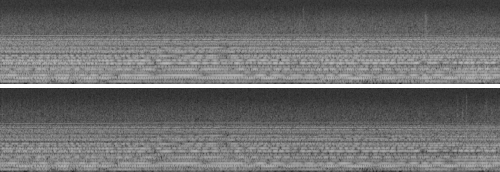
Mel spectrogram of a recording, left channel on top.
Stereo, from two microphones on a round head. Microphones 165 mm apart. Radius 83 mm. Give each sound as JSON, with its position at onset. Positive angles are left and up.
{"t": 0.0, "sound": "a drone", "side_deg": 15}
